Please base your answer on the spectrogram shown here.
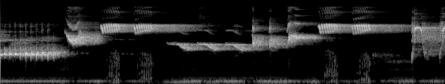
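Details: Lure song of an Asian pied starling, used to provoke other Asian pied starlings into responding: a long, steady high whistle, a lower flat whistled stretch, then abrupt harsh rising notes over a soft low hum.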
